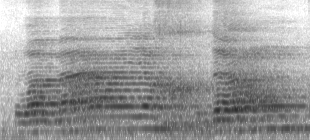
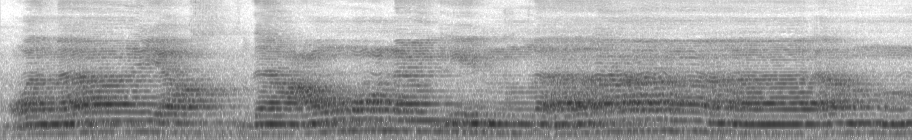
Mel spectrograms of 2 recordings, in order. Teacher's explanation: agak menyempit sehingga terdengar ada ngoroknya, tapi jangan terlalu kasar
